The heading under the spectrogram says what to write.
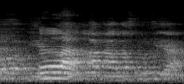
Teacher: Huruf lam itu punggung ujung lidah menyentuh gusi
